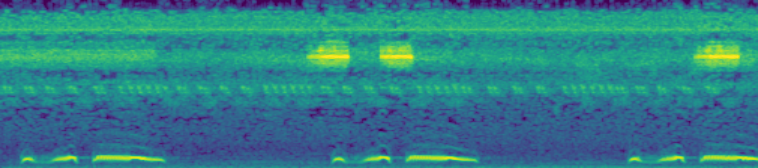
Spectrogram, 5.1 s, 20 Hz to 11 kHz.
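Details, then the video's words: Spotted dove, tekukur 'gagap rapat selang nguku' style, recorded 2020: three close phrases of two quick hiccup-like notes and a rounded, falling coo, delivered about every two seconds, faint high chirps in the distance. "SUARA BURUNG TEKUKUR GAGAP RAPAT SELANG NGUKU"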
